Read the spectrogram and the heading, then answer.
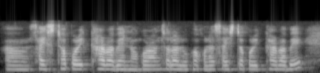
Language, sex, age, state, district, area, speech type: Assamese, female, 18-30, Assam, Lakhimpur, rural, spontaneous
